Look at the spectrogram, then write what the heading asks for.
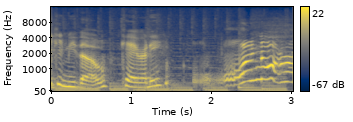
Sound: groans

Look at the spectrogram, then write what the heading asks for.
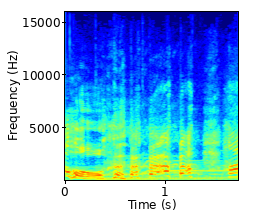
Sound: Jordan chuckling

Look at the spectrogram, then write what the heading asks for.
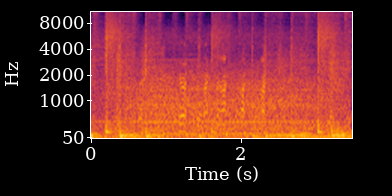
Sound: laughs

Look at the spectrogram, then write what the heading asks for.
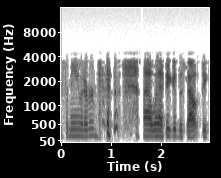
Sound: laughs

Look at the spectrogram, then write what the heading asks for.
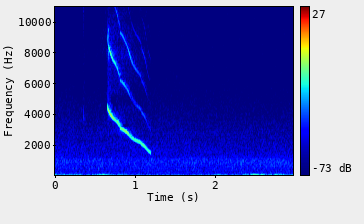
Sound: "Away" whistle command

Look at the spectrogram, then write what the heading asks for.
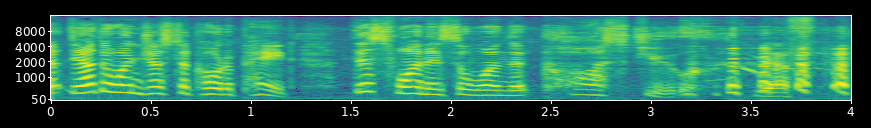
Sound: laughing

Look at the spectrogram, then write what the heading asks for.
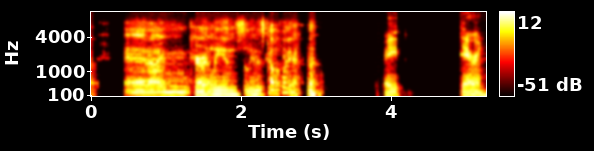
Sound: chuckles

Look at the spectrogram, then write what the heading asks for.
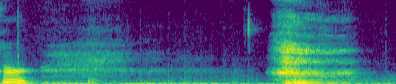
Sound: sighs

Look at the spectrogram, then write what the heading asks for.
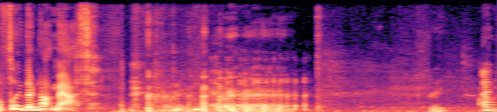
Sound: laughter

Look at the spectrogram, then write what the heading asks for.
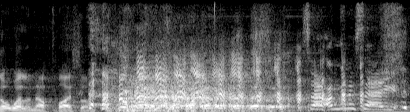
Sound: everyone laughing

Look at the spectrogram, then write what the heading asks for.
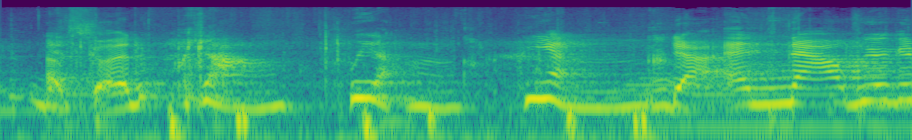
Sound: babbling

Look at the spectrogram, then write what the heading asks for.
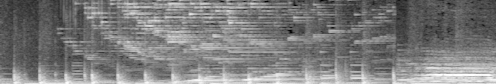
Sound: magical chimes

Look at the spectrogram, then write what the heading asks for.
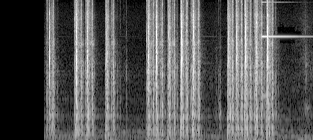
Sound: typewriter sounds

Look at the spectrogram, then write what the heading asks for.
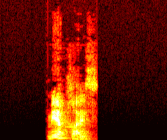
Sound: fast Pronunciation

